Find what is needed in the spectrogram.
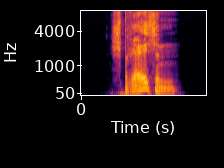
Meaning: first/third-person plural subjunctive II of sprechen
- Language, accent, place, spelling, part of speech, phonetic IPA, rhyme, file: German, Germany, Berlin, sprächen, verb, [ˈʃpʁɛːçn̩], -ɛːçn̩, De-sprächen.ogg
